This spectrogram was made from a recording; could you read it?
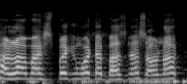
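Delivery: very high-pitched put-on Indian call-centre accent. Describing telemarketer calls to the business, imitating the caller in an indian accent. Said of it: "that was a spot on Indian impression".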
